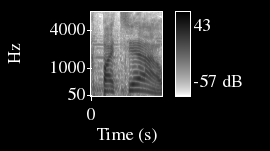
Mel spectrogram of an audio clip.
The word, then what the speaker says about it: потя: Непутевый человек потя, ударение на я, это в Курганской области.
